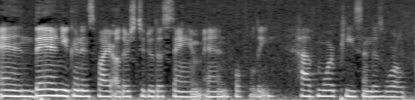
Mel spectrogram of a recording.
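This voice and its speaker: A woman speaks with monotone, flat intonation. Audible room echo hangs around her voice. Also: fairly low pitch for a woman, moderate pace. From Mexico. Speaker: dancer and domestic violence advocate. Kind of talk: interview testimony. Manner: halting.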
